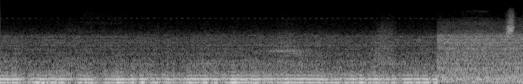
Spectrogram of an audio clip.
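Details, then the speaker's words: Chinese diesel heater newly installed in a 2015 Freightliner Sprinter van, running after the fuel line was purged and a rubbing fan was freed: steady low hum with a smooth fan tone, no sputter or surging; it is blowing warm, normal running. "nice and warm just going to let it run for a bit looks like it's working"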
